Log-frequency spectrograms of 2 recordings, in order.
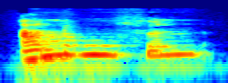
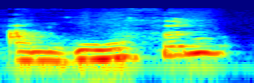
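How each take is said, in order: First: The stress is on the first syllable. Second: The stress is on the second syllable. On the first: The prefix is separable. The speaker calls it right. "that stress already tells you, oh, if I use this in a sentence, I have to separate it off" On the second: The prefix would be inseparable. The speaker calls it wrong. "You don't say anrufen or einschlafen. Um, then they would be inseparable"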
